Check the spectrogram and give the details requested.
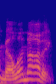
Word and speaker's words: melanotic: If you have a lot of melanin in your skin, you're melanotic, which rhymes with exotic.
